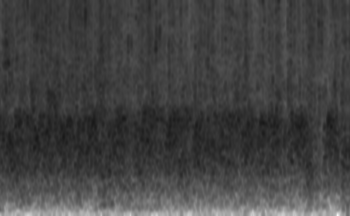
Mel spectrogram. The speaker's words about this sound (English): Thanks for the audience engaged questions. So, a round of applause.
